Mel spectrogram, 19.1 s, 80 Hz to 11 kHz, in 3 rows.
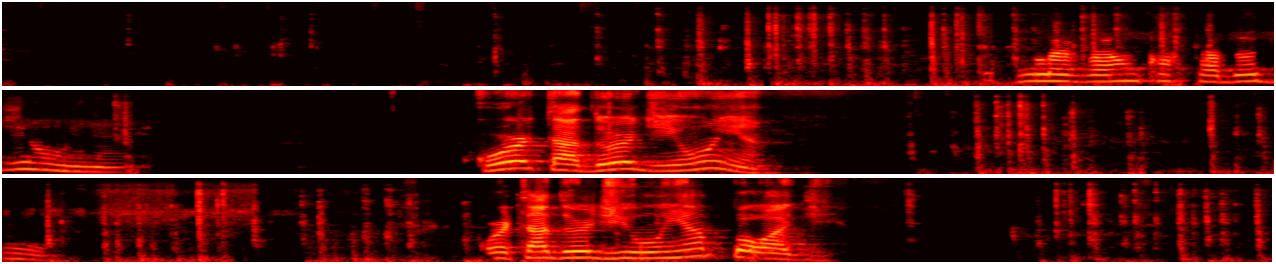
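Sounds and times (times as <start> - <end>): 
typing on a computer keyboard: 0.6 - 6.0, 10.9 - 16.0, 17.2 - 19.0
speech: 4.9 - 7.1, 8.8 - 10.3, 12.7 - 13.3, 15.2 - 16.9.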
